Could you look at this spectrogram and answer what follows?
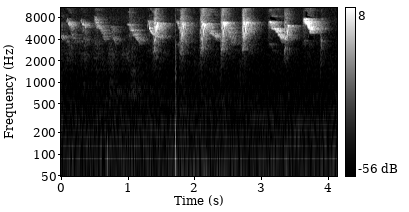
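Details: Active song of a Javan pied starling: a run of about a dozen loud, high, down-slurred whistles. They come roughly every third of a second and build in strength, with a faint click and low background hum.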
